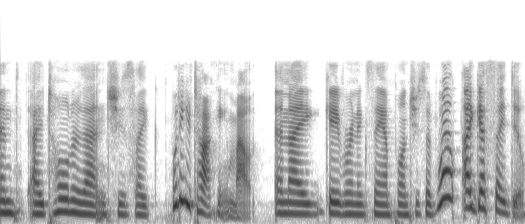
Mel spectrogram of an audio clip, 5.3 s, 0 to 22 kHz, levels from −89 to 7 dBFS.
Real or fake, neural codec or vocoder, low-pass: real; none; 7.2 kHz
